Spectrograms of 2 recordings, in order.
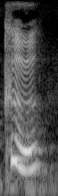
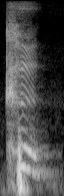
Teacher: May pagbuga siya konti ng air sa ating mouth. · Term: aspirated kyuk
